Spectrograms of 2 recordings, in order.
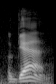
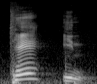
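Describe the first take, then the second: First: It is said the English way, as 'a-gen'. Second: It is said Korean-style as two syllables, 'gae-in'. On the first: The speaker calls it right. "again 이렇게 발음하는 거지" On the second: The speaker calls it wrong. "우리가 많이 틀리는 발음이 이거야. 우리끼리는 뭐라고 발음해?"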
